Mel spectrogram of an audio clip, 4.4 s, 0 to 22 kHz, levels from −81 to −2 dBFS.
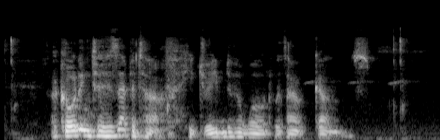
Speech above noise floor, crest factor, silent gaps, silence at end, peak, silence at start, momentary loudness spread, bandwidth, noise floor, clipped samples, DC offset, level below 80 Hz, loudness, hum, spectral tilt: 27 dB; 18 dB; none; 0.4 s; -2 dBFS; 0.5 s; 17 LU; 7.6 kHz; -46 dBFS; under 0.1%; under 0.1%; -48 dBFS; -20 LUFS; none; -7.5 dB/octave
